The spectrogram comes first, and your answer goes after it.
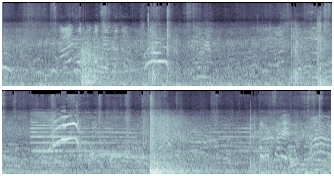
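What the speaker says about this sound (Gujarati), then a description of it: "કેટલા ફટાકડા ફૂટે જુઓ" Firecrackers bursting from a rooftop during the Uttarayan kite festival: several sharp cracks and a loud bang stand out over a crowd of children shouting and cheering, with people talking nearby.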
